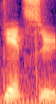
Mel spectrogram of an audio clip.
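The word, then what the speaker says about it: 月: I think it's normally pronounced Getsu now, when it's used to refer to months.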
